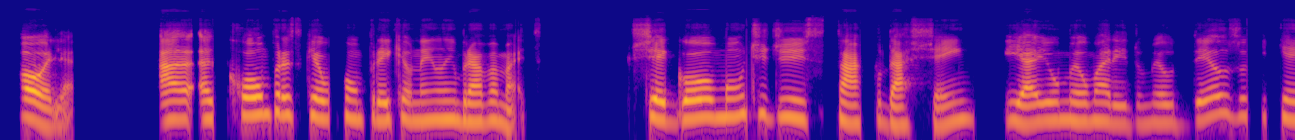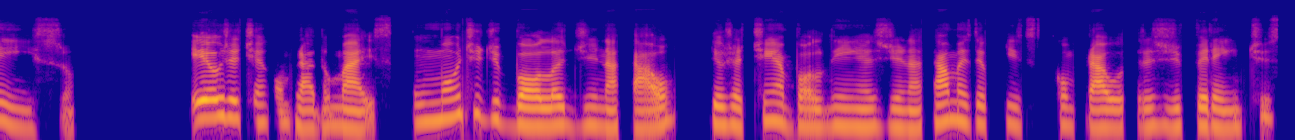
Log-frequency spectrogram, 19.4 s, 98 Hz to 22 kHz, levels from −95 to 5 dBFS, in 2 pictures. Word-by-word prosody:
Olha, - - +7 0.6
a 220 +3 +6 0.2
a - - +2
compras 260 0 +4
que 260 - -3
eu 225 - +3
comprei 220 -2 -1
que 235 - -5
eu - - -2
nem 210 +1 -3
lembrava 215 -1 +1
mais: 160 -4 -6 0.8
chegou 225 +1 +5
um - - -4
monte 245 +3 -3
de 240 -1 -2 0.2
saco 200 0 +1
da 180 -2 +1
Shein 180 +5 -7 0.2
e 210 -1 -1
aí 190 +2 +2
o 215 - -3
meu 210 -2 -3
marido: 190 -3 -6
"Meu 195 +1 -9
Deus, 230 +9 -5
o - - -7
que 235 - -20
que 235 - -3
é 215 - -2
isso?". 160 -6 -11 0.9
Eu 235 +2 +8
já 235 -2 +2
tinha 200 -2 -8
comprado 165 -4 -5
mais 160 -3 0 0.2
um 195 - -5
monte 245 +6 -1
de 225 -2 -5
bola 175 -1 +4
de 175 +1 -8
natal, 160 +2 0 0.3
que 190 - 0
eu - - 0
já 175 -1 -1
tinha 210 -2 -3
bolinhas 165 0 -4
de 165 -1 -4
natal, 160 +7 +1
mas 210 -3 -2
eu 185 - -3
quis 180 -3 -9 0.2
comprar 165 -2 0
outras 160 +1 -5
diferentes. 165 +5 -4
195 Hz, 170 wpm, -23 LUFS, 170-225 Hz, 0.9 s, Eu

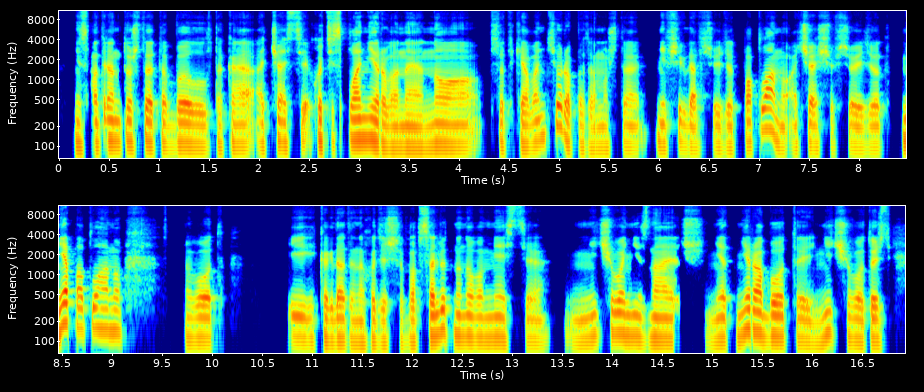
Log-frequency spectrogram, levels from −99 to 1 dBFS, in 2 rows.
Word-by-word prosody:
несмотря 115 +3 +1
на 120 - -2
то, 120 0 +1
что 115 - 0
это 110 -1 +2
был 105 0 +3
такая 105 +1 -1
отчасти, - - -2
хоть - - -1
и - - -1
спланированная, 105 -7 +3
но 105 +1 +1
всё-таки - - -4
авантюра. 130 - +2
Потому 95 -1 -5
что 100 +2 -5
не 110 - -3
всегда 105 -1 -1
всё 95 +1 -6
идёт 100 0 -5
по 115 - +2
плану, 180 - +2
а - - -5
чаще - - -1
всё 100 -2 -1
идёт 100 +1 -3
не 185 +7 +8
по 155 -5 0
плану. 150 -2 -1 0.6
Вот 110 0 0 0.6
и 115 -2 -2
когда 110 +1 +1
ты 105 - -5
находишься 100 0 -3
в 105 - -4
абсолютно 125 +6 +2
новом 115 -2 0
месте, 110 -2 -4
ничего 120 +6 -1
не 125 -2 -1
знаешь, 110 0 -1
нет 110 +2 -2
ни 125 - -2
работы, 120 -7 +3
ничего. 110 0 -1
То 110 - +1
есть 105 -1 -1
110 Hz, 165 wpm, -26 LUFS, 100-120 Hz, 0.6 s, не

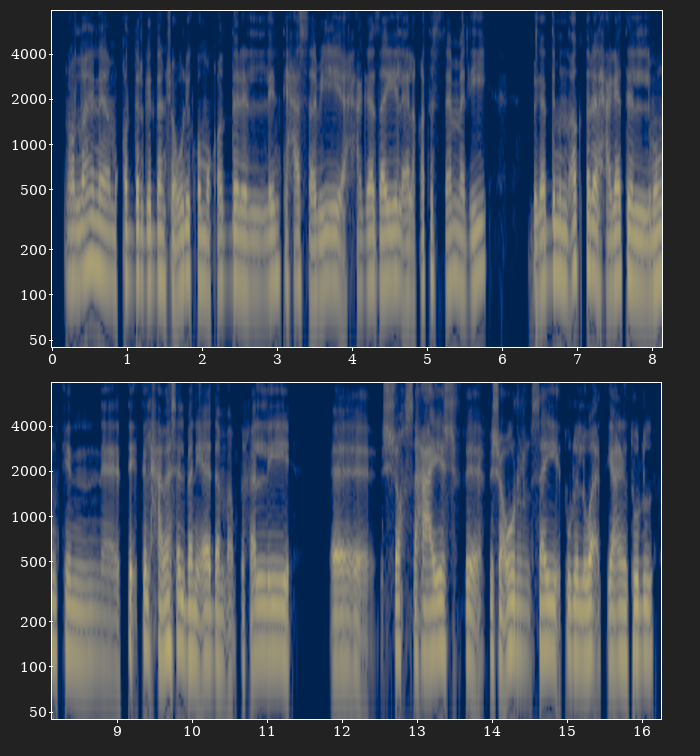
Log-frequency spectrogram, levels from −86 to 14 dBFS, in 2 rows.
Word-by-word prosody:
والله، 130 +5 0
أنا 145 -4 +1
مُقدر 130 +1 -2
جدًا 130 0 -1
شعورِك، 125 +4 -1
ومُقدر 125 +1 -2
اللي 115 +1 -3
أنتِ 130 0 -5
حاسة 120 -3 -5
بيه، 120 0 -2
حاجة 120 +2 -4
زي 125 +1 +1
العلاقات 110 0 -5
السامة 130 0 -4
دي، 125 +6 -3 0.6
بجد 125 +5 0
من 135 -3 +1
أكتر 150 0 +2
الحاجات 130 +3 0
اللي 115 -3 +2
ممكن 120 -2 -1 0.4
تقتل 140 -1 +2
حماس 130 +1 +2
البني 120 -5 +3
آدم، 115 -1 -1
أو - - -5
تخلّي، 125 +2 +1 0.5
آآ، 110 -6 0
الشخص 130 -1 -2
عايش 125 +2 +3
في 120 - -1
في 125 +1 -5
شعور 125 -1 +2
سيء 130 +2 +2
طول 125 -1 +2
الوقت 120 +1 +4
يعني، 120 0 +2
طول 125 0 +2
125 Hz, 140 wpm, -25 LUFS, 120-130 Hz, 0.6 s, الوقت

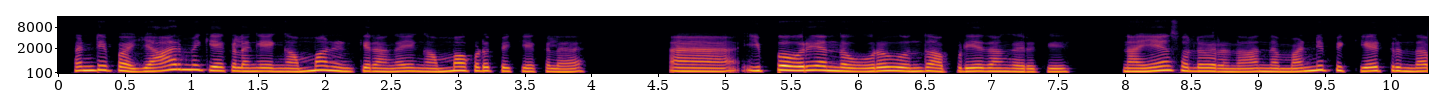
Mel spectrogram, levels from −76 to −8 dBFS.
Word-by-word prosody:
கண்டிப்பா. 255 -1 +1 0.2
யாருமே 305 +7 +1
கேக்கலங்க. 225 -3 0
எங்க 195 0 -2
அம்மா 240 +7 +2
நிக்குகிறாங்க, 200 -2 -1
எங்க 205 -2 -2
அம்மா 220 +5 +2
கூட 230 0 +1
போய் 210 -1 -4
கேட்கல. 195 -2 -4 1.2
ஆ, - - -2 0.3
இப்ப 240 +5 +3
வரையும் 265 +1 +4
அந்த 225 -2 +3
உறவு 230 +3 +3
வந்து 210 +2 0
அப்டியேதாங்க 205 0 -1
இருக்கு. 185 +1 -4 0.5
நான் 200 0 +2
ஏன் 270 +1 +2
சொல்ல 215 -2 0
வரேன்னா, 185 -2 -1
அந்த 195 -1 0
மன்னிப்பு 250 +5 +1
கேட்டிருந்தா 220 -2 0
215 Hz, 150 wpm, -22 LUFS, 200-240 Hz, 1.2 s, வரையும்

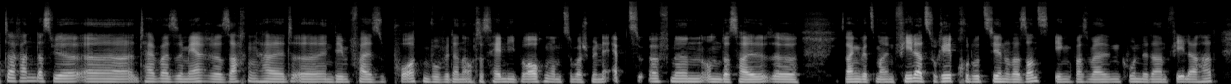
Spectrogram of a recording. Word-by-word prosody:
daran, 155 0 -1
dass 145 -1 -1
wir, 130 -2 +1
äh, - - -7
teilweise 130 -1 -1
mehrere 125 -1 +1
Sachen 130 +2 -2
halt, 125 -2 +1
äh, 120 0 +1
in 120 -1 -4
dem 120 -1 -1
Fall 120 -2 0
supporten, 125 +3 -2
wo 120 -1 -3
wir 120 - -2
dann 115 -1 -2
auch 120 - -4
das 125 0 -5
Handy 120 0 +2
brauchen, 125 +3 +2
um 115 -1 -4
zum 120 0 -7
Beispiel 115 0 -3
'ne 120 - -4
App - - -4
zu - - -6
öffnen, 135 -1 0
um 125 -1 -1
das 120 -1 +1
halt, 120 0 +3
äh 120 -2 +3 0.4
sagen 125 +1 +3
wir - - +4
jetzt 120 - -7
mal, 115 - 0
'n 120 -1 -4
Fehler 140 -1 +5
zu - - -3
reproduzieren 130 -2 +2
oder 120 -1 +1
sonst 140 +4 -1
irgendwas, 120 0 -3
weil 115 0 +1
'n 120 +1 -5
Kunde 125 -1 -3
da 120 -1 -1
Fehler 120 0 0
hat 135 +2 -3
125 Hz, 235 wpm, -25 LUFS, 120-135 Hz, 0.4 s, Fehler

